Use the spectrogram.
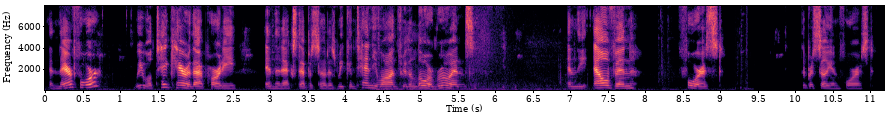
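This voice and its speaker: A woman's voice: lowish voice, expressive, normal speed, long pauses, pushed and bright. A woman hosting a let's play, chatting through her gameplay in an upbeat way and reading the game's text aloud as roleplay narration. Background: faint game music.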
